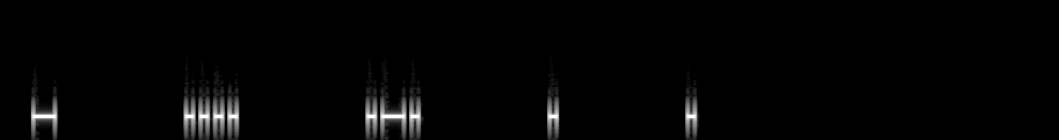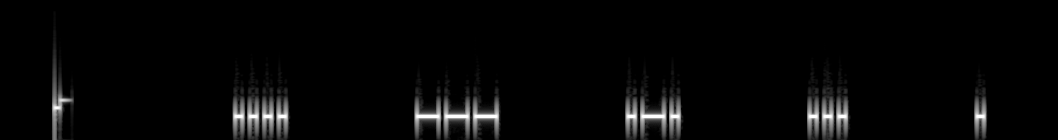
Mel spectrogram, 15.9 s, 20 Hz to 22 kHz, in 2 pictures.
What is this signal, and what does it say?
Morse code, heard as a keyed tone, about 22 wpm, spaced as for 8 wpm, 700 Hz. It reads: THREE HORSE
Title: 6x Character Spacing - Top 300 Words - 22wpm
